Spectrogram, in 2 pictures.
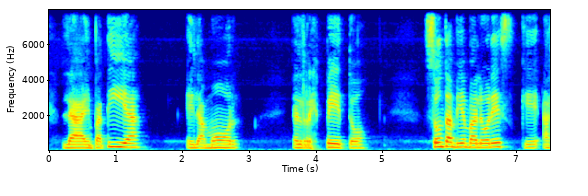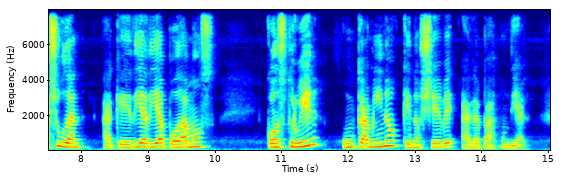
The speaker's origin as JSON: {"language": "Spanish", "town": "General de Valle", "region": "Córdoba", "country": "Argentina", "said": "soy de General de Valle, provincia de Córdoba, República Argentina"}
